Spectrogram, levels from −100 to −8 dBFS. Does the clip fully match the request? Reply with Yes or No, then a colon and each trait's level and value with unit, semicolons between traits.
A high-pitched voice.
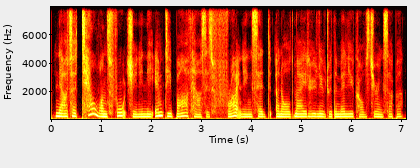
Yes: high, 195 Hz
